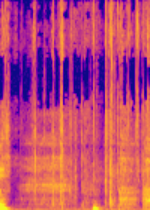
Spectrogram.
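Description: Faint rustling and crinkling of paper as an order slip is pulled out of a small packet, with a few soft scrapes.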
